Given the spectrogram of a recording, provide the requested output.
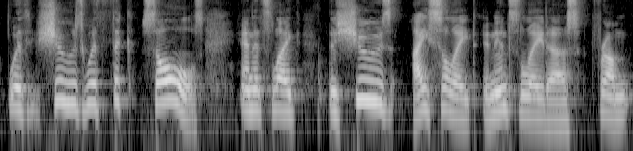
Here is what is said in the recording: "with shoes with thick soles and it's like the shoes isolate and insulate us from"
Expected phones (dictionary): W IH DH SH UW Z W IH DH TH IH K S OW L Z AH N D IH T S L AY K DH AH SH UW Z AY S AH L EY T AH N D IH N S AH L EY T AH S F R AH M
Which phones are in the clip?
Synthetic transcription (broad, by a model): W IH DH SH UW Z W IH DH TH IH K S OW L Z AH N IH T S L AY K DH AH SH UW Z AY S AH L EY T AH N IH N S AH L EY T AH S F R AH M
